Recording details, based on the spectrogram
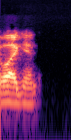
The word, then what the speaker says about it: Weigand: Yeah, that's right, Wiegand.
